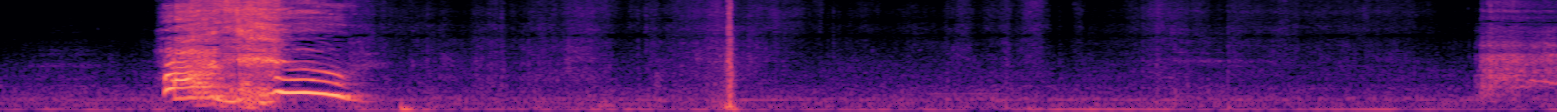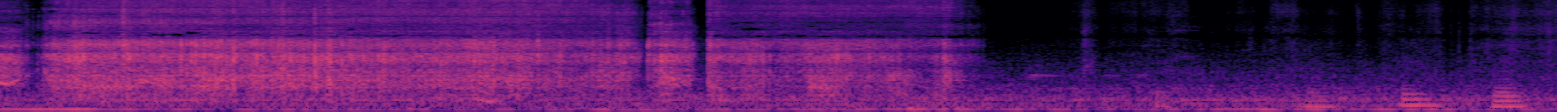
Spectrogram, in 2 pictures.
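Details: Acted, simulated sick-person sounds: a sneeze opens the clip, followed by a long hissing exhale or sniffle-like rush of air. Sneeze.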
